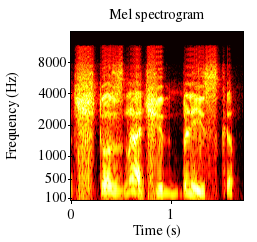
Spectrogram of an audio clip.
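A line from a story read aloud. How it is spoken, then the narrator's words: Slow laugh. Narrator (Russian): Кэт медленно засмеялась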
